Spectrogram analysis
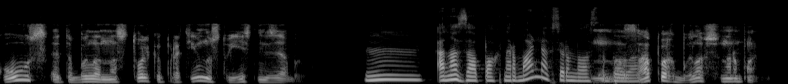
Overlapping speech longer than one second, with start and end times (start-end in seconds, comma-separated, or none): none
